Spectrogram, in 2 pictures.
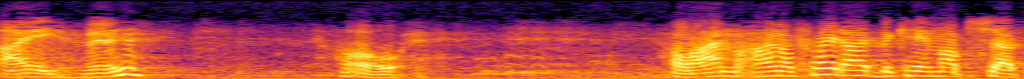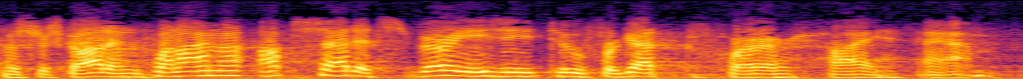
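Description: An actor playing an absent-minded, single-minded middle-aged scientist in 1950s radio drama, halting and fussy, repeating himself and easily flustered. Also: male voice, fairly high pitch, animated. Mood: flustered, apologetic. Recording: narrow, noisy 1950s radio recording.

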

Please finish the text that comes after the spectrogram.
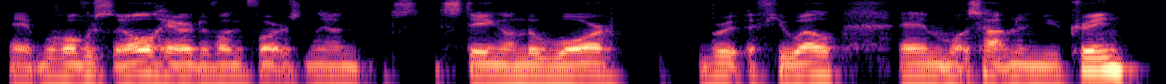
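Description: Very low, croaky Scottish man. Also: fairly even intonation, fast, darkish tone. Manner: chatty, rambling with frequent tangents. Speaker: podcast host. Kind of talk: casual podcast introduction.

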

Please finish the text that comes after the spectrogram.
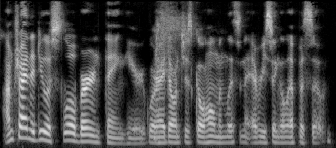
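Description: A man in casual chat, jokey and quick to tease. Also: medium pitch, pushed and bright, no echo, clean studio sound.

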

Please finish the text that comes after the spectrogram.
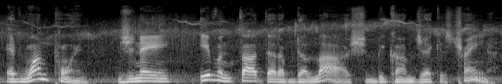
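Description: A man reading scripted narration for an audio play in a measured storytelling way. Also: medium pitch, big pitch swings, a little hiss or hum. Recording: music behind the voice. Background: music.

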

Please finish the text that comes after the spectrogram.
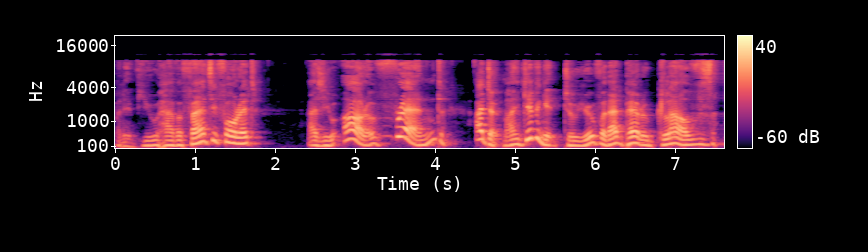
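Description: A storybook reader voicing a shrewd trading man who obligingly offers a swap, in an unhurried tone. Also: medium pitch, sing-song, slightly rough.

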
